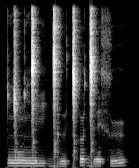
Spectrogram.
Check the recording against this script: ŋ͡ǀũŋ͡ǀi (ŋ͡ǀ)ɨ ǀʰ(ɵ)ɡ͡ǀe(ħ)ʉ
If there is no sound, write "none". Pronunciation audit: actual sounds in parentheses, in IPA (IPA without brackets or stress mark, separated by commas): ɡ͡ǀ, ɵ, x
